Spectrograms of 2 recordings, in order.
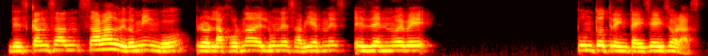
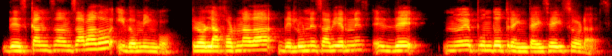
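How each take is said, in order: Both takes have the same delivery.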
